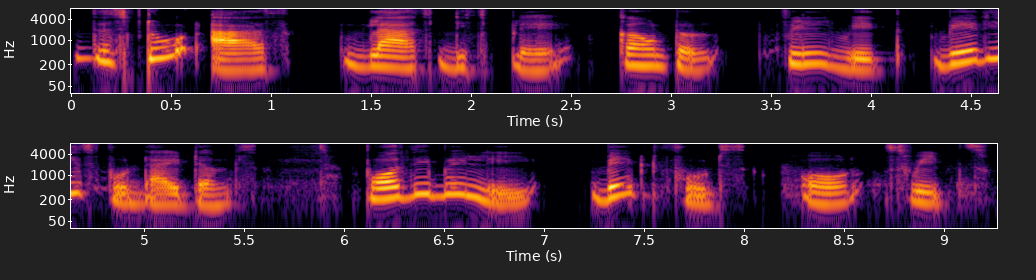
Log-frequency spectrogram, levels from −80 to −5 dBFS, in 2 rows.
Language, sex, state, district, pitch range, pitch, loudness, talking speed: English, male, Karnataka, Bangalore, 165-250 Hz, 200 Hz, -23 LUFS, 95 wpm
